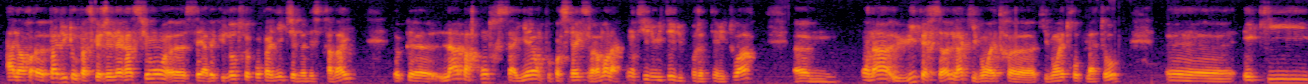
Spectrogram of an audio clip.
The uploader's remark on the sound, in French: Interview téléphonique.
